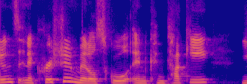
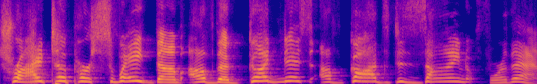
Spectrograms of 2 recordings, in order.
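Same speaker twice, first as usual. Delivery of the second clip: very loud, slow, high, drawn-out yelling; 5 semitones higher, 9 dB louder than usual. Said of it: "Why are you yelling this part out?".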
